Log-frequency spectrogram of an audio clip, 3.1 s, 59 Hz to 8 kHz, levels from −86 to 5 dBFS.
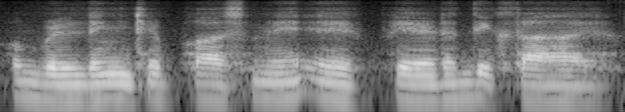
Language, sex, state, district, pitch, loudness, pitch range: Hindi, male, Uttar Pradesh, Saharanpur, 105 Hz, -16 LUFS, 100-110 Hz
